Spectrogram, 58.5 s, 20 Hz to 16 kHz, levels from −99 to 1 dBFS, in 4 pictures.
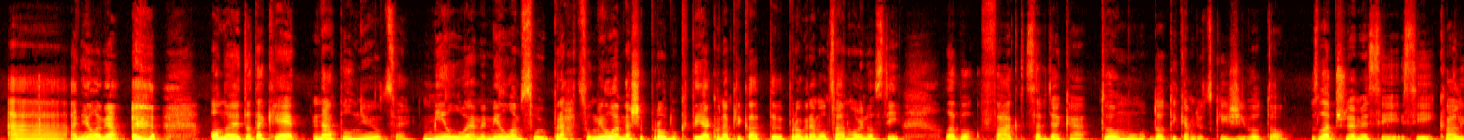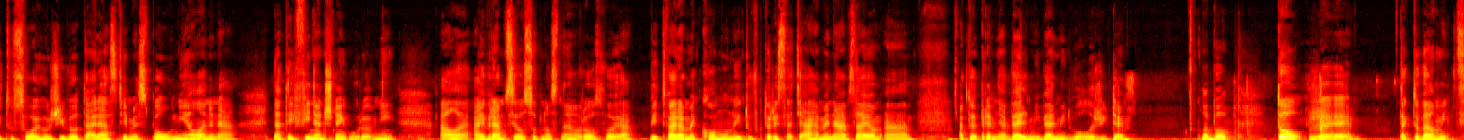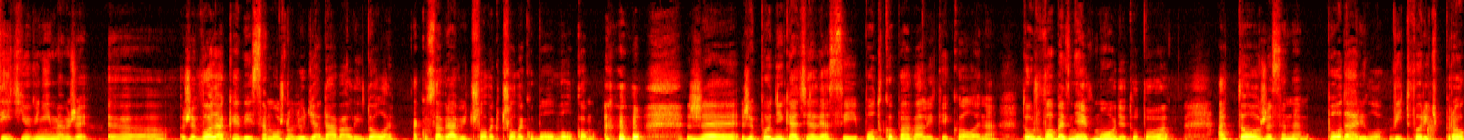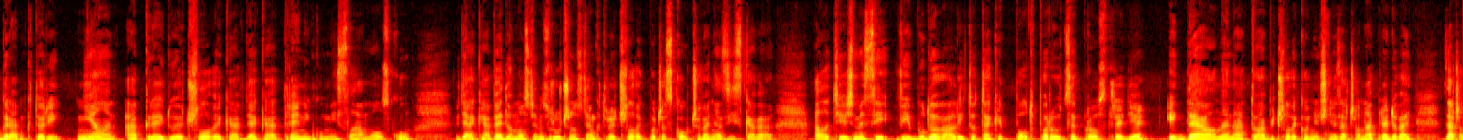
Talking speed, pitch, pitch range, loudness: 150 wpm, 185 Hz, 170-205 Hz, -26 LUFS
